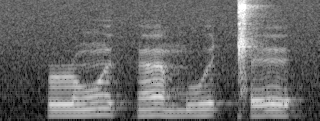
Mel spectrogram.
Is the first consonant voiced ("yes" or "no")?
yes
